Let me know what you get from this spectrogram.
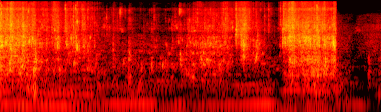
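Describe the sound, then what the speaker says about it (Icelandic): A toilet flushing in a restroom at a lunch stop in Laos: a loud rushing, gurgling wash of water that runs for about three seconds before cutting off sharply. "Og bara sturta maður niður bara hérna."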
